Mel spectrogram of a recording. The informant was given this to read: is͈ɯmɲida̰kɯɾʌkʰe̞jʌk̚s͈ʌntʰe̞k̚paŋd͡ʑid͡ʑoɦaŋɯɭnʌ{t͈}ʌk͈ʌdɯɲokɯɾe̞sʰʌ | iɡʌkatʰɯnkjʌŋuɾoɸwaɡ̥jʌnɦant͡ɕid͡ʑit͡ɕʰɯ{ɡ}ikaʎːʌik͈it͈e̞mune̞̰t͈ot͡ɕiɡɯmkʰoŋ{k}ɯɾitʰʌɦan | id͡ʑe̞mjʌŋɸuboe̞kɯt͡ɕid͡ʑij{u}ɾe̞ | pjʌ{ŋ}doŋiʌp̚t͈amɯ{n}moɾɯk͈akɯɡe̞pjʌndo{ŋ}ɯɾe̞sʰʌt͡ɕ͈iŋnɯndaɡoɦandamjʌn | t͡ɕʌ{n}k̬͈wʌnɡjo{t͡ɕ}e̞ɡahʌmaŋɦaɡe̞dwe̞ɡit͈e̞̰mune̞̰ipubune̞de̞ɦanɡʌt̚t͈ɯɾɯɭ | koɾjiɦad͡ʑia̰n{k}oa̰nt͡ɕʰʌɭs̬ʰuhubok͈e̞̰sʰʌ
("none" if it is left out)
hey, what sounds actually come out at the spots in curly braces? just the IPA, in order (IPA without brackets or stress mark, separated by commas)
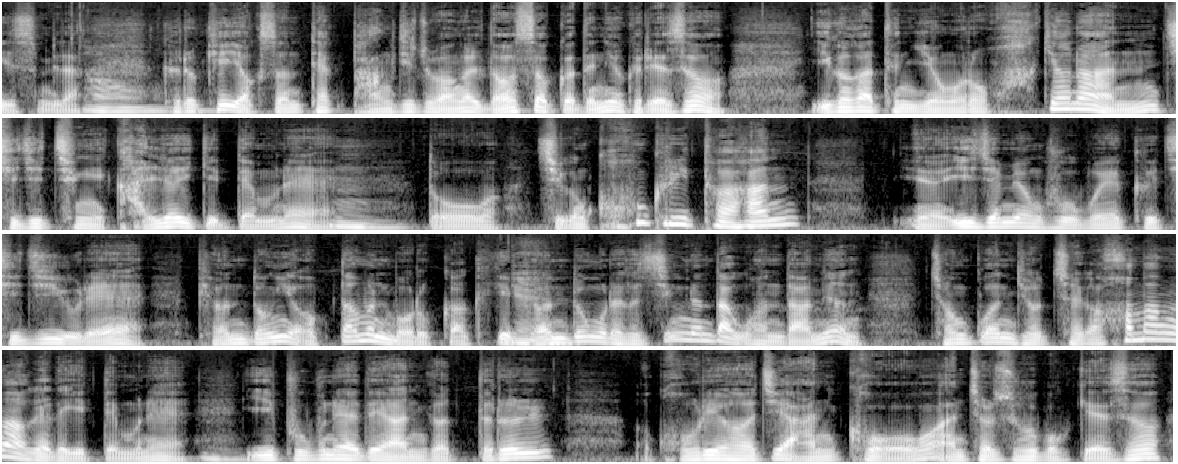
s͈, ŋ, kʰ, u, n, n, ŋ, ŋ, t͡ɕʰ, kʰ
